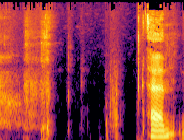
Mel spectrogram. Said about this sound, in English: Swallowing blueberry muffin.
